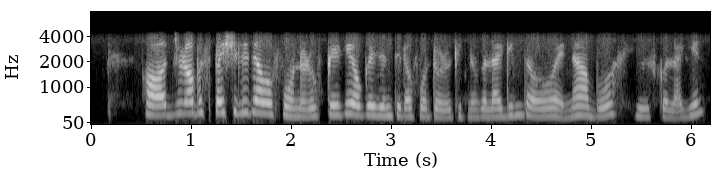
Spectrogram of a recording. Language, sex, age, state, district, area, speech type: Nepali, female, 18-30, West Bengal, Kalimpong, rural, conversation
